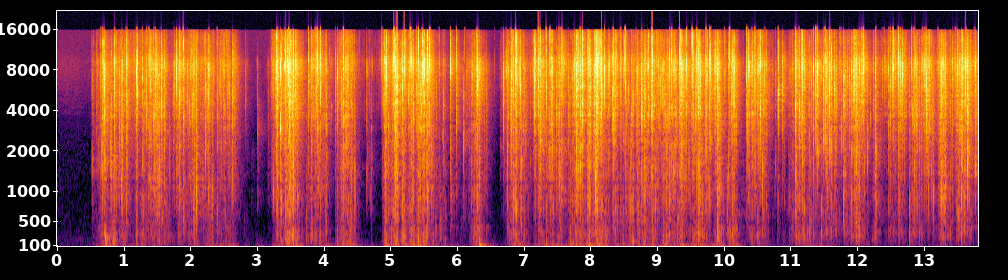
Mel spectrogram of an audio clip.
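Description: A full four-bar Duru soap pack, with hand-sized solid soap bars inside thin clear plastic film, is held and squeezed in both hands while fingertips and long painted nails press and crinkle the wrap. Bright, crackly plastic crinkling comes in dense bursts, broken by a few brief silences. It has almost no low end.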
